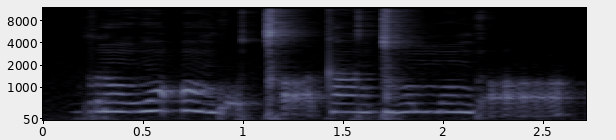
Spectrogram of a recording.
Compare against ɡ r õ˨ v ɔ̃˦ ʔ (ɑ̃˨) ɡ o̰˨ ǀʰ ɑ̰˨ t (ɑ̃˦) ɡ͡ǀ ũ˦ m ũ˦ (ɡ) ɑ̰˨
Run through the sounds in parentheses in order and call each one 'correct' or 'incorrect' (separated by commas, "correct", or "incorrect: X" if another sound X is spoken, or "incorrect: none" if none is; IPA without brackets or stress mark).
incorrect: ɔ̃˨, correct, correct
